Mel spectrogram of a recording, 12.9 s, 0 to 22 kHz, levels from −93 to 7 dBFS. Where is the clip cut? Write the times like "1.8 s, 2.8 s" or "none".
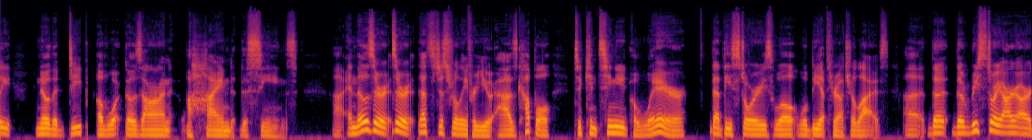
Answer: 1.1 s, 4.9 s, 5.8 s, 6.5 s, 7.8 s, 8.7 s, 10.3 s, 11.2 s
